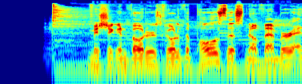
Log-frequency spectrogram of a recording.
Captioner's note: voiceover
